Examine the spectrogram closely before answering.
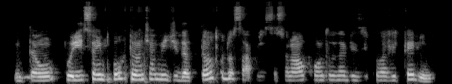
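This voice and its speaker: Very fast pace and ordinary pitch variation, the sound dry and close with no echo. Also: woman. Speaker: radiology resident presenting a class. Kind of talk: lecture.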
